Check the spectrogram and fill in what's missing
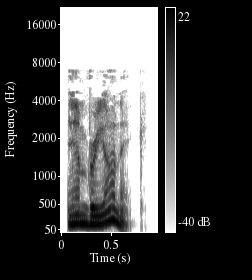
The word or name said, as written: embryonic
